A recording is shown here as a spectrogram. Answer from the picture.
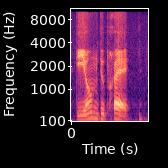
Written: Dupre

